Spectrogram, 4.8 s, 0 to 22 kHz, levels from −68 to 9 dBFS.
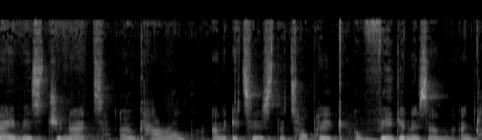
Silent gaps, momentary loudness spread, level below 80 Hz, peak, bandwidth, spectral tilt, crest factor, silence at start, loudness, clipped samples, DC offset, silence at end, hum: none; 9 LU; -50 dBFS; -10 dBFS; 19.5 kHz; -3.5 dB/octave; 20 dB; 0 s; -29 LUFS; under 0.1%; under 0.1%; 0 s; none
